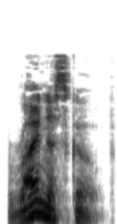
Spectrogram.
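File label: "rhinoscope", British English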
